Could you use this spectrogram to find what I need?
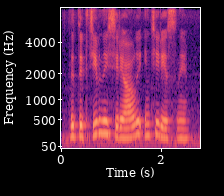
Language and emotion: Russian, neutral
